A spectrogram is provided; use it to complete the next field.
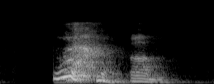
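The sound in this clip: A single sneeze: one sudden loud voiced burst that breaks briefly and ends in a shorter second part, alone after a moment of quiet.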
